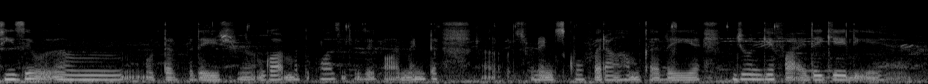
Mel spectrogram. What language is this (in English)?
Urdu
